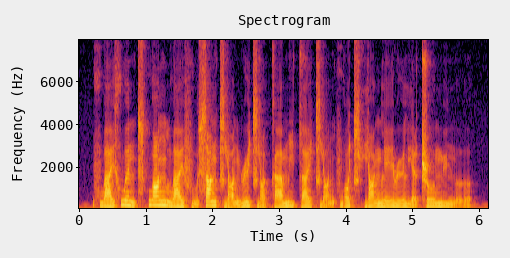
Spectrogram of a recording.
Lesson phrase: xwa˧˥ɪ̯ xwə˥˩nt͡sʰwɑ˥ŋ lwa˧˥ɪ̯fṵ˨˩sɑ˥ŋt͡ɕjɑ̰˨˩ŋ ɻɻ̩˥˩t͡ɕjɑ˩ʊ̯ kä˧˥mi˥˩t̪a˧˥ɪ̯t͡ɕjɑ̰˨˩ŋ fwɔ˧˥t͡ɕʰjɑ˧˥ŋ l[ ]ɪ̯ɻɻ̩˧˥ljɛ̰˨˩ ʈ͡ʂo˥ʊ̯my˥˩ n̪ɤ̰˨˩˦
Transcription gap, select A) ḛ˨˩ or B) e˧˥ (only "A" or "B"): B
